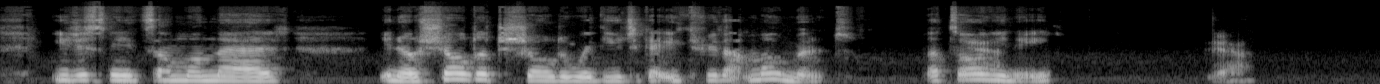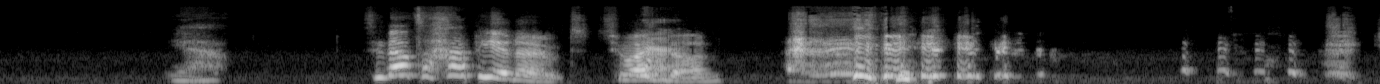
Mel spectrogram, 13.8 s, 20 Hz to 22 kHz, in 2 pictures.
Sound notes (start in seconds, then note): 10.8 laughs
